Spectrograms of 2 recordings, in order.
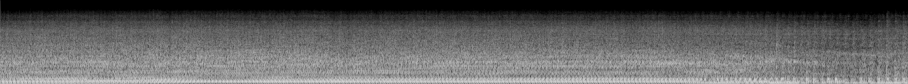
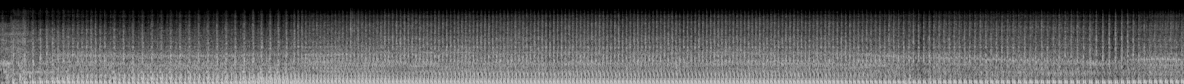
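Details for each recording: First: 2008 Husqvarna LTH1538 lawn tractor, mower deck running: steady engine drone with smooth deck whir and no grinding. The blades were not seized; after engaging twice they spin freely and sound good. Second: 2008 Husqvarna LTH1538 lawn tractor, jump-started with a battery jump starter: steady single-cylinder chug that falters and sags, then cuts out. A seat or brake safety switch was first suspected; it turned out to have run out of gas, with the fuel below the pickup.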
